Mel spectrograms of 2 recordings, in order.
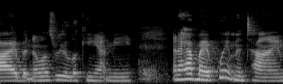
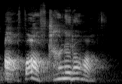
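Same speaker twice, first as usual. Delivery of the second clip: higher, much louder mock bark; retold barked order; 6 semitones higher, 11 dB louder than usual. Guard handed a visitor's phone, barking an order. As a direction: fire it out as an irate guard's command.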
